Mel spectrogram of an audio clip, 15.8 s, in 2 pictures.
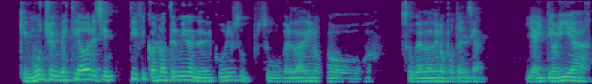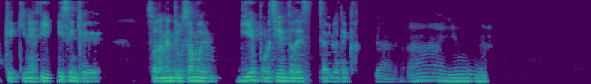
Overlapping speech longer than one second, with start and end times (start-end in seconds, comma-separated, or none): none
